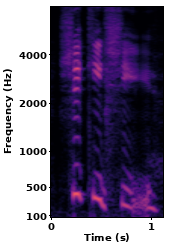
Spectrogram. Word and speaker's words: Shikishi: Shikishi. Yes, that's what it is. Shikishi. I think it's Shikishi, but the way I hear Japanese speakers pronounce it is shikishi.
